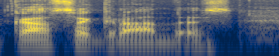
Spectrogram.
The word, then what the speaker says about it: Casagrande: Oh, so they could represent Casagrandes. That's not how you say it. It's the it's Casa Grande, right? I I'm a bad Hispanic. Sorry. Casa Grande. Yeah, it's literally big house.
